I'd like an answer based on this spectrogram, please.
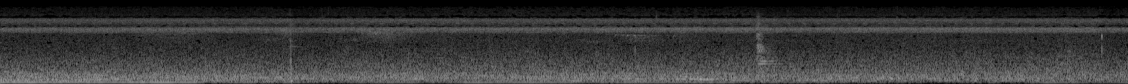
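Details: Field insects in Kaluga region, Russia, recorded by phone on 11 September 2019: continuous high-pitched ringing drone with soft broadband hiss and a low steady hum underneath, plus a brief click partway through.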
